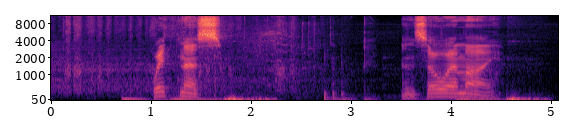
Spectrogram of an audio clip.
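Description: A young man speaks excitedly into a close microphone.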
